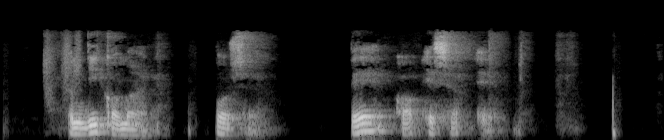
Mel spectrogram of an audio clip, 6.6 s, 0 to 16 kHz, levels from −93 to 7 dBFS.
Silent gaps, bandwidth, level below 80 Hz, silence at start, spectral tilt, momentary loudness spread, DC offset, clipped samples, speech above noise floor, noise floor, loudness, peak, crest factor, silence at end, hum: none; 8 kHz; -62 dBFS; 0.45 s; -4.5 dB/octave; 24 LU; under 0.1%; under 0.1%; over 68 dB; under -90 dBFS; -21 LUFS; -4 dBFS; 20 dB; 0.5 s; none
